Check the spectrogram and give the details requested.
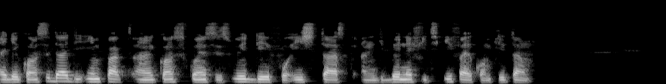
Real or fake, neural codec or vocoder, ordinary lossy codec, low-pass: real; none; none; 7.2 kHz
